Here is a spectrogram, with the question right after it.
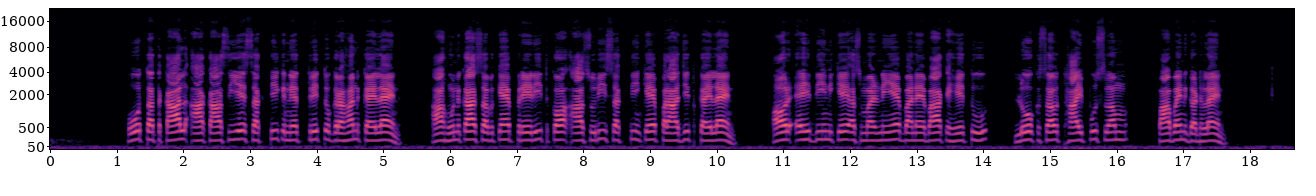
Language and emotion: Maithili, neutral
